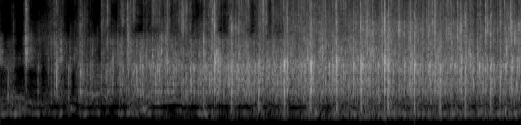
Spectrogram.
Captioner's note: audience applauding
